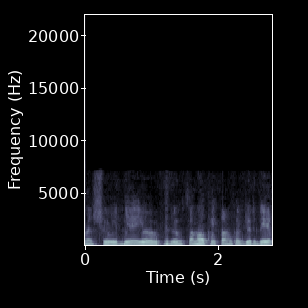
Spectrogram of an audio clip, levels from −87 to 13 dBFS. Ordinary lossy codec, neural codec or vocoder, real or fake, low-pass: MP3, 48 kbps; codec, 24 kHz, 1.5 kbps, HILCodec; fake; 7.2 kHz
